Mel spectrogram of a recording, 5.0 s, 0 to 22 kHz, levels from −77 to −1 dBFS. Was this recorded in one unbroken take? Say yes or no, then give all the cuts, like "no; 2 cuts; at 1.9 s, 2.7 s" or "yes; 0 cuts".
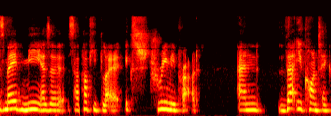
no; 2 cuts; at 1.2 s, 4.1 s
